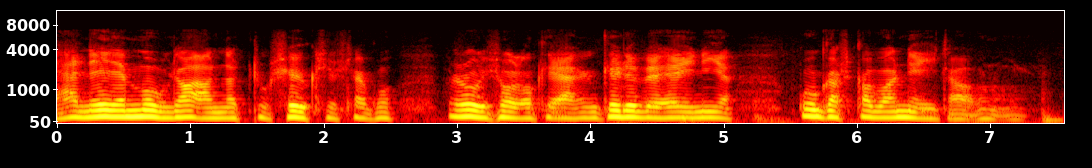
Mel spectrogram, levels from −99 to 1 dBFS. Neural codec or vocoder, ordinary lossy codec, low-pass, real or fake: none; none; 7.2 kHz; real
